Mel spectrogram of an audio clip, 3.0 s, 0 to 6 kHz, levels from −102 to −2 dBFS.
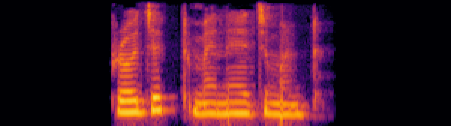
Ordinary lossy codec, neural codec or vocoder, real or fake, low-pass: AAC, 24 kbps; none; real; 5.4 kHz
